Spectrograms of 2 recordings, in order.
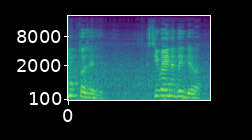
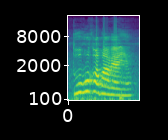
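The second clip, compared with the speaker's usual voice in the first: scolding; 4 semitones higher, 5 dB louder than usual. Real, not acted. Mother scolding son.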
